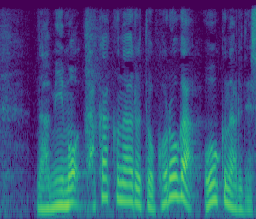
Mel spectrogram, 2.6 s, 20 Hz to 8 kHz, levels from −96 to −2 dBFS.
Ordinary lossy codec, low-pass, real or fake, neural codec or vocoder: none; 7.2 kHz; real; none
